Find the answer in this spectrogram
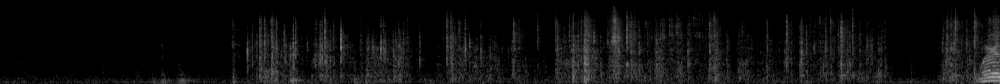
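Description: Crinkling and rustling of plastic card packaging as trading cards are handled, starting about two seconds in and stopping shortly before the end.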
